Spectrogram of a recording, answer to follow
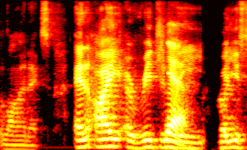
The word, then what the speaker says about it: Linux: I'm on board liquid even Linus to volds calls Linux Linux not Linux yes named after him he has his accent as well he he yeah it sounds like Linux when he was saying it um yeah a little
